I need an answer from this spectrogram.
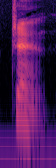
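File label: "zhen4", Mandarin Chinese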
